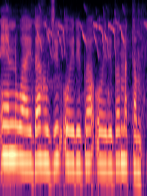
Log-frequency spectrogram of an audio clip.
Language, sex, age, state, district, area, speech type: Manipuri, female, 45-60, Manipur, Churachandpur, rural, read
